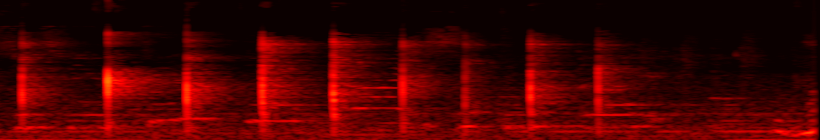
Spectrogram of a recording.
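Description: African grey parrot clicking its tongue: a run of sharp clicks, about two or three a second, that stops shortly before the end.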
